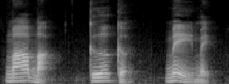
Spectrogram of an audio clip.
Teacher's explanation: remember the neutral tone as just ending the syllable shortly. · if I listen hard I think they are on the third tone. They're just a very very very short third tone. · All of the second syllables are in the light tone.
